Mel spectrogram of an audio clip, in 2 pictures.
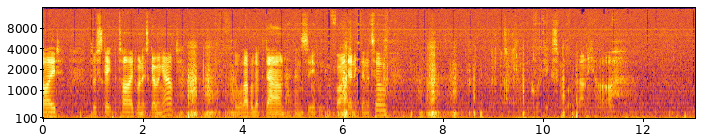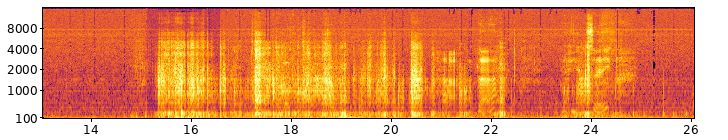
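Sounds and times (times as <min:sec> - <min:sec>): water splashing by hand: 0:08.8 - 0:09.8.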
